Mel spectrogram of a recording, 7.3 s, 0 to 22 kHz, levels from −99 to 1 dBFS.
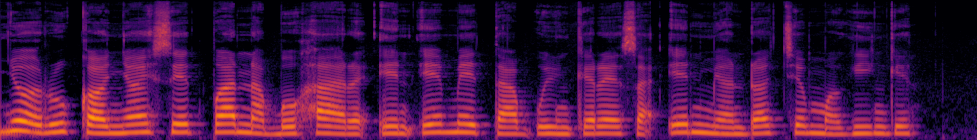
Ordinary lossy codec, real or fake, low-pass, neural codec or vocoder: none; real; none; none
